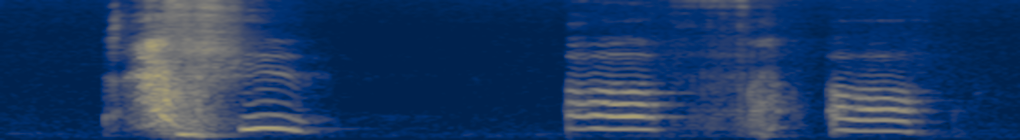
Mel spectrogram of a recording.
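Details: Two sneezes in quick succession, each a sharp noisy burst with a voiced release, a quiet sniff between; sneezing from a sneezing compilation.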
